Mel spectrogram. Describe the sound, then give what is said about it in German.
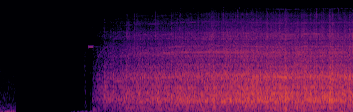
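A coffee machine clicks on and starts up with a steady, loud mechanical whir and hiss that swells slightly and keeps going without a break. “Kaffeemaschine läuft.”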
